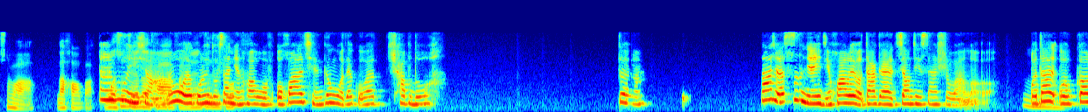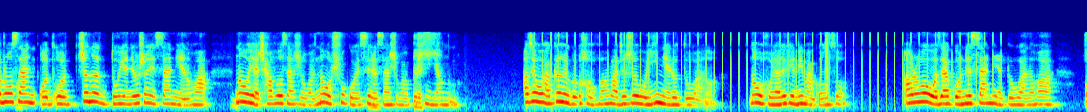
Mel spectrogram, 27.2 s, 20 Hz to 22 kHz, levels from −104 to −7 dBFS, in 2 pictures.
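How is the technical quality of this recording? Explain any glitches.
The recording has one clear glitch, Wi-Fi interference, in a speech clip whose call microphone processing leaves nothing above 8 kHz.

From 20.21 to 26.14 s, Wi-Fi interference appears: a nearby Wi-Fi radio's bursts get rectified by the audio circuitry. Beacons every 102.4 ms give steady ticking about ten times a second, roughly 25 dB below the speech. That ticking rhythm, not a continuous buzz, distinguishes it from mobile-phone interference.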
